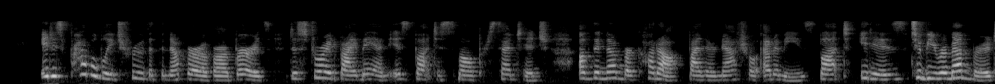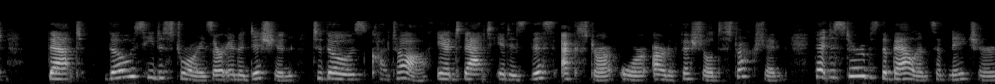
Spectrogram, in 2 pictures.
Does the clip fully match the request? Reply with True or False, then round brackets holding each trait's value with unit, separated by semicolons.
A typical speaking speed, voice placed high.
True (180 wpm; 235 Hz)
